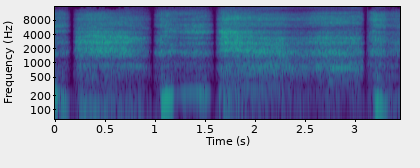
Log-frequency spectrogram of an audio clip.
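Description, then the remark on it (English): A voice imitates the heavy, labored breathing of a dying man on his deathbed: long raspy inhales and exhales, three or four slow breaths, each broad and noisy with a short voiced catch between them. “His breathing's getting a little heavy, getting a little slow.”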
